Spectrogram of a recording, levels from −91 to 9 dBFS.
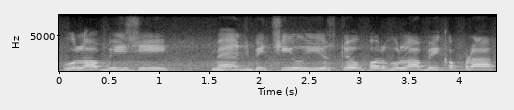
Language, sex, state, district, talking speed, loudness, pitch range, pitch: Hindi, female, Haryana, Jhajjar, 135 wpm, -14 LUFS, 235-250 Hz, 245 Hz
